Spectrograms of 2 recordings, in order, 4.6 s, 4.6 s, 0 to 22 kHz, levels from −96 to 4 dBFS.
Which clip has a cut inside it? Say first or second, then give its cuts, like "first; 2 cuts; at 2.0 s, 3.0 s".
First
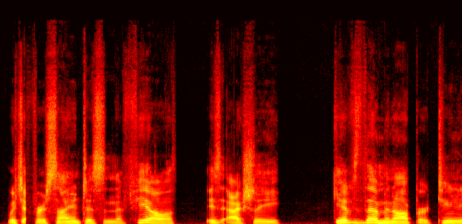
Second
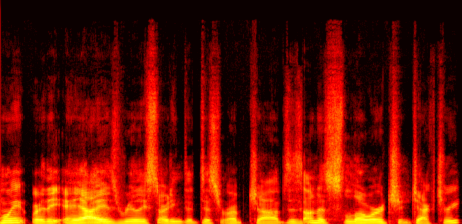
second; 1 cut; at 3.0 s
